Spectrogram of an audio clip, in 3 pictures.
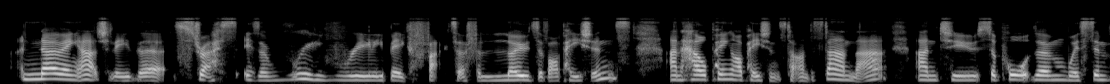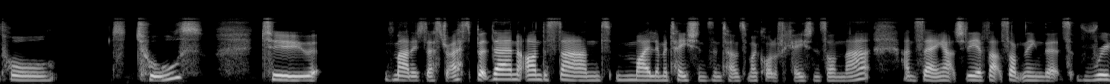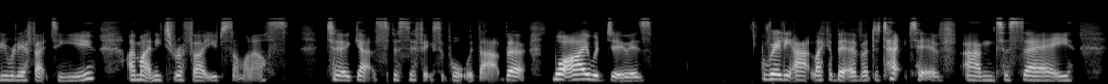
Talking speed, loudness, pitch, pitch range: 160 wpm, -20 LUFS, 200 Hz, 190-230 Hz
